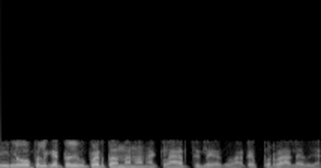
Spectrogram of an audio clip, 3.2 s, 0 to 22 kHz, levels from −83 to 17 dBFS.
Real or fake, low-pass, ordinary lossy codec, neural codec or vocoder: real; 3.6 kHz; none; none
